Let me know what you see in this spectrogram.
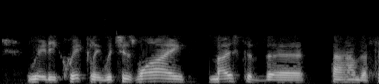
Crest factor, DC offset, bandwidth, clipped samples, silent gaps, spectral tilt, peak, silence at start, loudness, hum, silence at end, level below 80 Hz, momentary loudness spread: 18 dB; under 0.1%; 4.6 kHz; under 0.1%; none; -8.5 dB/octave; -8 dBFS; 0 s; -26 LUFS; none; 0 s; -70 dBFS; 5 LU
